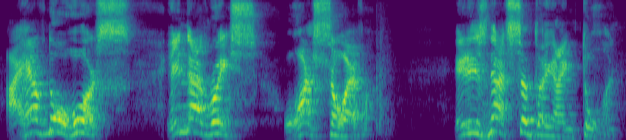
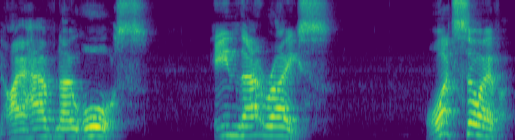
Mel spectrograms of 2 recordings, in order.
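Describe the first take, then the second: First: Slow, higher, grandly declaimed put-on voice. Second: Said in the usual way. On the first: Man stressing he has no stake in it, put-on voice. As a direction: declaim it slowly in a silly affected voice. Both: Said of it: "why I'm talking in that voice".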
